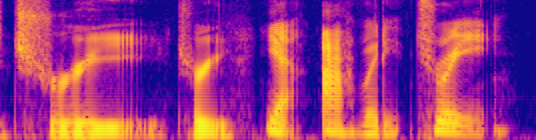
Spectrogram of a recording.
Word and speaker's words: Treehouse: alexia initially said three three house which is like a Portuguese pronunciation you want to say tree tree yeah I'm ready tree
